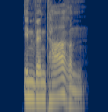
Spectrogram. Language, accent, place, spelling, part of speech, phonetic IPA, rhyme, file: German, Germany, Berlin, Inventaren, noun, [ɪnvɛnˈtaːʁən], -aːʁən, De-Inventaren.ogg
- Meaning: dative plural of Inventar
